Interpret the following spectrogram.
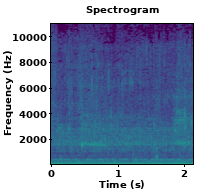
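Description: Boat motor running steadily at low speed, about 2 knots, giving a low, even hum.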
